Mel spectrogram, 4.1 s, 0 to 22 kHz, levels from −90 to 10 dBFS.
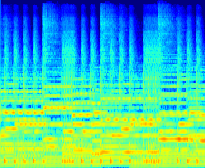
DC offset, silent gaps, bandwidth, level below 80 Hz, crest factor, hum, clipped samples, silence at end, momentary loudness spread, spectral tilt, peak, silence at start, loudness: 0.1%; none; 19.5 kHz; -44 dBFS; 14 dB; none; under 0.1%; 0 s; 2 LU; -5.5 dB/octave; -4 dBFS; 0 s; -18 LUFS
